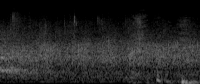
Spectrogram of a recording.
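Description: Audience applauding, the clapping slowly fading away, with a soft low thump on the microphone near the end.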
